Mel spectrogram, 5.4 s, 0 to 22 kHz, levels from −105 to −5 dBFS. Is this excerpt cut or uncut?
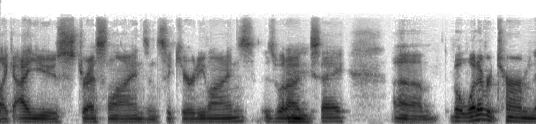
cut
